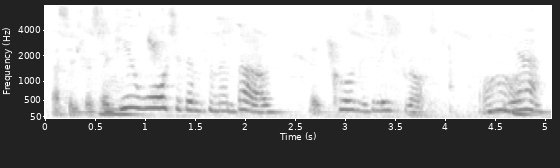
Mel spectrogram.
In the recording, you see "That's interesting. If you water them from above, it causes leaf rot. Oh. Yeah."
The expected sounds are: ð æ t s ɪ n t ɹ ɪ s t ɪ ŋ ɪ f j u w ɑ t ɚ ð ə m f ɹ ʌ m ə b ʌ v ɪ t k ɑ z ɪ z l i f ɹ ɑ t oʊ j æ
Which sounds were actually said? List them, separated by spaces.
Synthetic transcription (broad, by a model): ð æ t s ɪ n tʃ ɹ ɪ s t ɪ ɪ f j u w ɑ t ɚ ð ə m f ɹ ʌ m ə b ʌ v ɪ t k ɑ z ɪ z l i f ɹ ɑ t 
